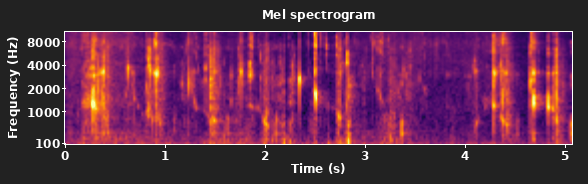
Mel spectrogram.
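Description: Close-miked chewing of fresh fruit: irregular wet crunches and mouth clicks, a few each second.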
